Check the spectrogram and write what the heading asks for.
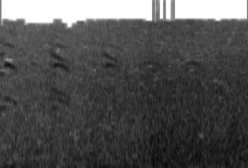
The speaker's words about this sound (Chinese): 大海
